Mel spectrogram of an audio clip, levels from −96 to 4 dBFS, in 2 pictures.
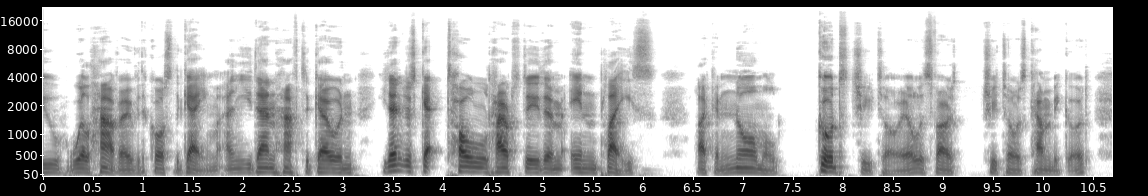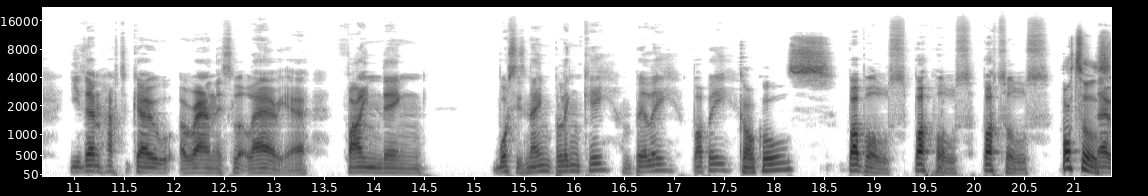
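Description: No faults are audible anywhere in this recording.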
